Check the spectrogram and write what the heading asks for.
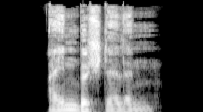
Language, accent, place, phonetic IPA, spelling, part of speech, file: German, Germany, Berlin, [ˈaɪ̯nbəˌʃtɛlən], einbestellen, verb, De-einbestellen.ogg
- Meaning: to summon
